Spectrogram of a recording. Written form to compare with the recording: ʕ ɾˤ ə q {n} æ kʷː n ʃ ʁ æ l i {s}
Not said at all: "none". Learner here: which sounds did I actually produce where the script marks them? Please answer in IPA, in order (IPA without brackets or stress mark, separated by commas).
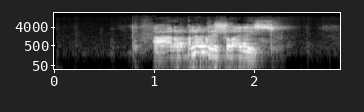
n, s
